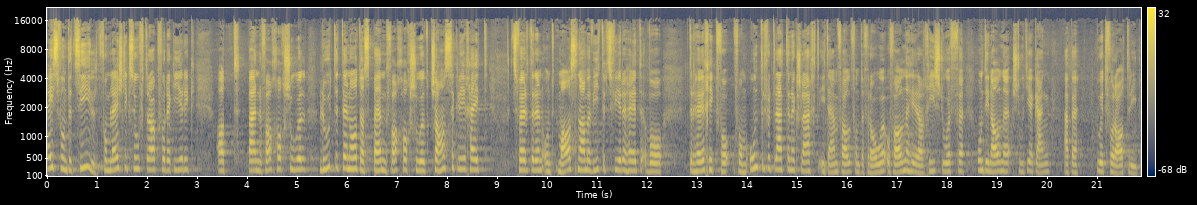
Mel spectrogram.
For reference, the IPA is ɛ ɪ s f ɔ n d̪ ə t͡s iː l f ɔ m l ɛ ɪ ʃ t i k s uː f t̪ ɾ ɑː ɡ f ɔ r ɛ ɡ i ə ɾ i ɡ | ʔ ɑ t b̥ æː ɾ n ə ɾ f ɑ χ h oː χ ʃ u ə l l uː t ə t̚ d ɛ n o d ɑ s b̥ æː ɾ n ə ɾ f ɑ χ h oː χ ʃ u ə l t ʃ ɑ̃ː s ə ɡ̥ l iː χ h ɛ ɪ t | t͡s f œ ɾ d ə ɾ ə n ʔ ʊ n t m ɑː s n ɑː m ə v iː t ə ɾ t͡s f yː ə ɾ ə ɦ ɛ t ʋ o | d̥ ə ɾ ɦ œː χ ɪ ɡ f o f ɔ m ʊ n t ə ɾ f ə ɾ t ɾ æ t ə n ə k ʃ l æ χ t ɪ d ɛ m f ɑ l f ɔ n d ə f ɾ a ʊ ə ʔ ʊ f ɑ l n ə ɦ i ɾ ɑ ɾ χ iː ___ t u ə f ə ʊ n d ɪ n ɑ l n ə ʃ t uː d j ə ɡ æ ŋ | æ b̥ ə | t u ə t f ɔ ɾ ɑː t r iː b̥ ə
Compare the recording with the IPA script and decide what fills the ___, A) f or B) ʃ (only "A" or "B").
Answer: B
